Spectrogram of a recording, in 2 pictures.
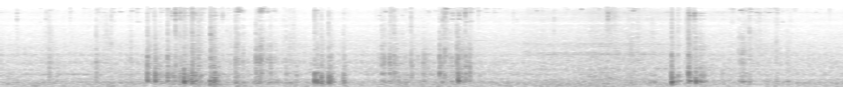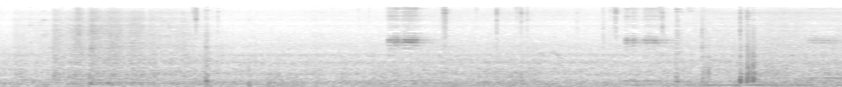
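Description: Motorcycle ignition lock cylinder and keys clicking and clinking as they are handled and taken apart by hand, in clusters of sharp small metal clicks with pauses between.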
